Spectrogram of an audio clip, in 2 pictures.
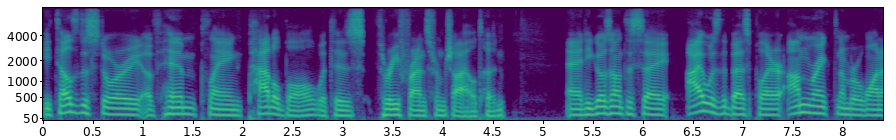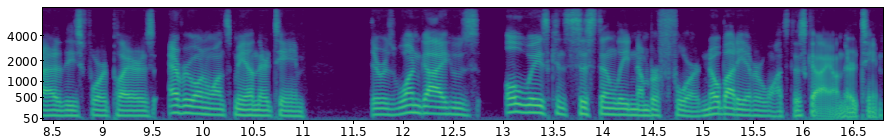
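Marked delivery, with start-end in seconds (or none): none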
